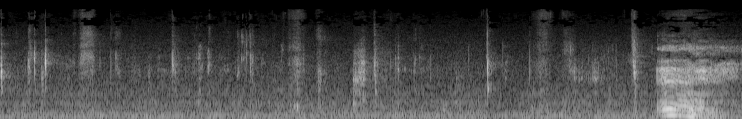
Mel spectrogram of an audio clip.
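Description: A person chewing a mouthful of chicken and lamb over rice, with soft wet mouth clicks scattered throughout. Near the end comes a drawn-out vocal sound that falls in pitch.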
